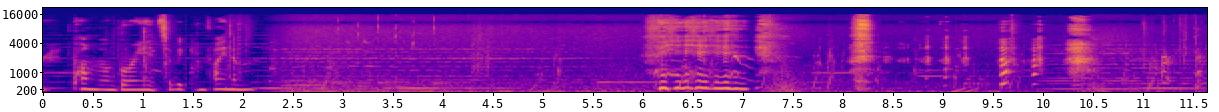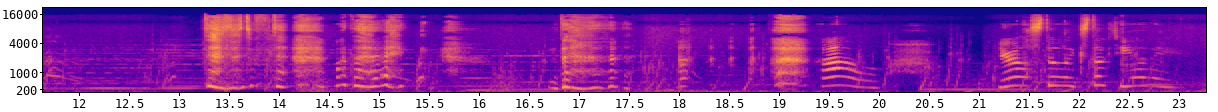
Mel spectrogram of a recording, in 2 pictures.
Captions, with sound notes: Pomegranites if we can find 'em (laughter) (laughter) (laughing) What the heck! (laughter) How?? You're all still like stuck together!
